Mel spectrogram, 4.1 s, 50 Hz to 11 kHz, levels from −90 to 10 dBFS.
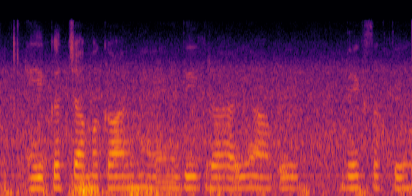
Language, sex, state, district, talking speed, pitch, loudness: Hindi, female, Haryana, Jhajjar, 175 wpm, 185 Hz, -19 LUFS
